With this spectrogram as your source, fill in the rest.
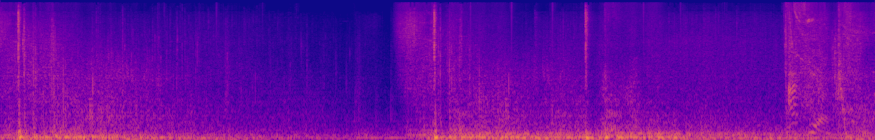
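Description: Confringo fire spell in Hogwarts Legacy going off with heavy booming blasts, a rumbling roll of explosive sound, a lull, then fresh bursts near the start of the second half and again at the end.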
